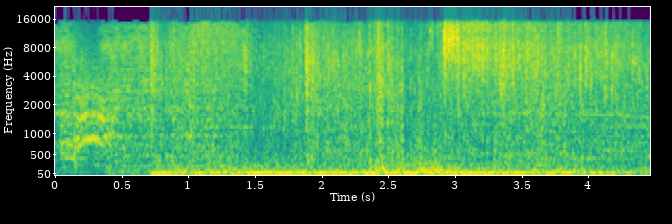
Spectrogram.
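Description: Deep, loud explosion boom with a long low rumble, setting in under a second in and holding, over music.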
